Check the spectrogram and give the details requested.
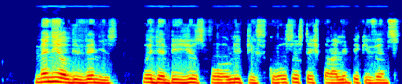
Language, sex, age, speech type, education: Nigerian Pidgin, male, 15-29, spontaneous, tertiary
